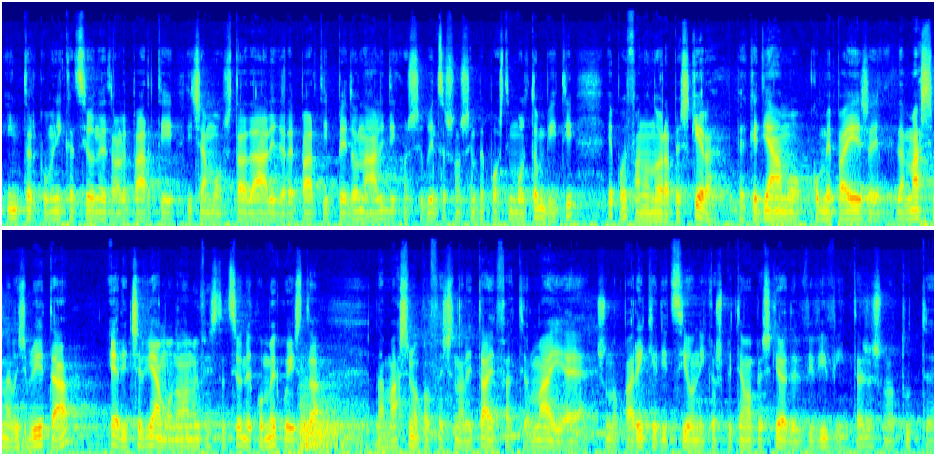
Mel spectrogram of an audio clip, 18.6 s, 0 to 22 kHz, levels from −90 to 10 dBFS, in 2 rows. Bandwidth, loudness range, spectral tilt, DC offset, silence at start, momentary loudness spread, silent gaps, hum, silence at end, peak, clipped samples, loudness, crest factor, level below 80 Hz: 18.5 kHz; 5 LU; -4 dB/octave; under 0.1%; 0 s; 10 LU; none; none; 0 s; -4 dBFS; under 0.1%; -28 LUFS; 24 dB; -48 dBFS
